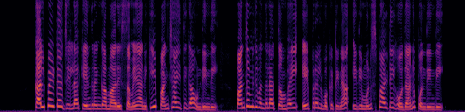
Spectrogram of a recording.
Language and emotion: Telugu, neutral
